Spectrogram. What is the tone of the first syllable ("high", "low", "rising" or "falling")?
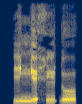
high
